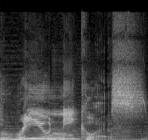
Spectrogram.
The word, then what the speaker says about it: Reuniclus: I don't understand the ni sound in the official pronunciation. Whether the first part of its name is from reunite or reunification, neither of those have the E sound.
